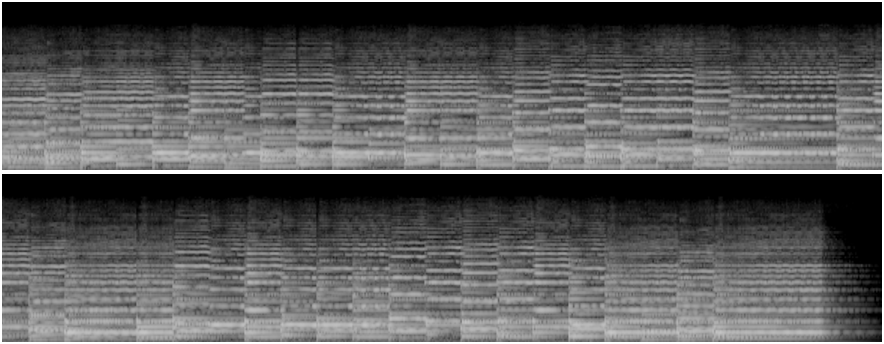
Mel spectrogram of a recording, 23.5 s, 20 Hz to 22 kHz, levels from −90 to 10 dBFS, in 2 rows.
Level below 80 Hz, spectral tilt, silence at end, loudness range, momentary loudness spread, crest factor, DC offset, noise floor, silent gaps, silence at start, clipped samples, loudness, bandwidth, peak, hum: -52 dBFS; -5.5 dB/octave; 0.55 s; 1 LU; 2 LU; 14 dB; 0.4%; -51 dBFS; none; 0 s; under 0.1%; -18 LUFS; 11 kHz; -4 dBFS; none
